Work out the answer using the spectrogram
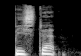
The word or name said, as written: bistand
